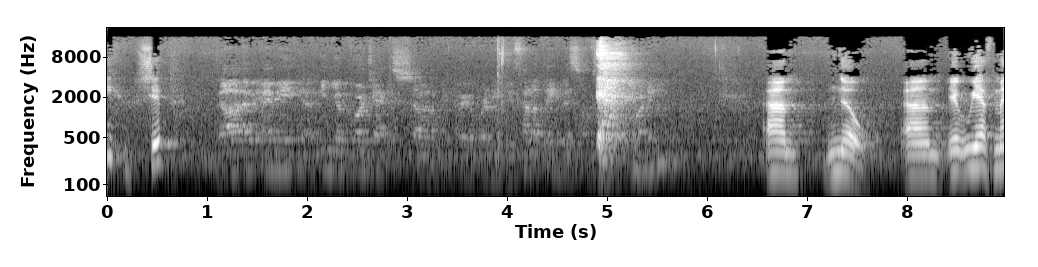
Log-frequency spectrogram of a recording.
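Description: A man talks steadily through a microphone in an echoing hall.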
